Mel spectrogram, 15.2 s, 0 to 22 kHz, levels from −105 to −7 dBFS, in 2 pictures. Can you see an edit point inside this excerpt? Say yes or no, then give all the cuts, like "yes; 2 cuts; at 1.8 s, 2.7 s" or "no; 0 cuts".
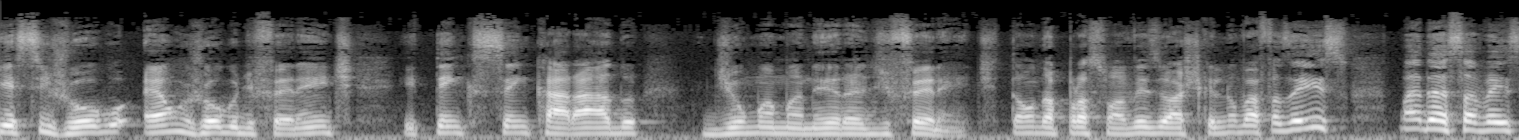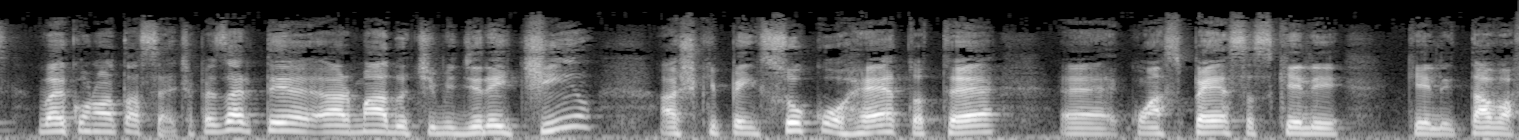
yes; 1 cut; at 13.2 s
